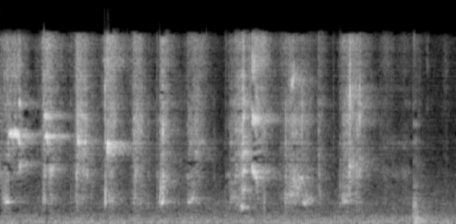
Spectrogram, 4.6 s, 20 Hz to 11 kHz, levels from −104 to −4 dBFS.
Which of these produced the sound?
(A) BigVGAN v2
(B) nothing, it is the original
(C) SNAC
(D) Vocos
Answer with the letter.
D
